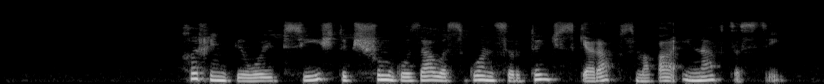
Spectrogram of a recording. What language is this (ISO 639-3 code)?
abk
